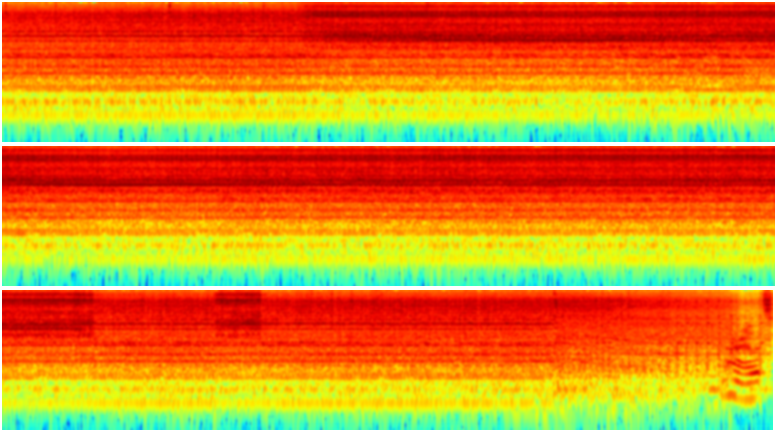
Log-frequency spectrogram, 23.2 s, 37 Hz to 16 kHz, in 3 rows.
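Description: A lathe turns a 1970 hydraulic steering bolt for a BMW project at 1100 RPM, a loud steady machine whine with layered tones that holds, then changes pitch and winds down near the end.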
